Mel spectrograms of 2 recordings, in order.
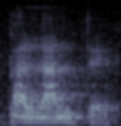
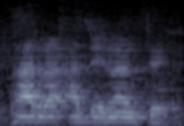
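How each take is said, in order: First: The words are run together and shortened. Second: Every word is said in full. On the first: It is casual street slang. "This is kind of a contraction. This is a, a street pronunciation. It's very colloquial" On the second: It is the proper standard form. "Properly said, it would be para adelante"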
